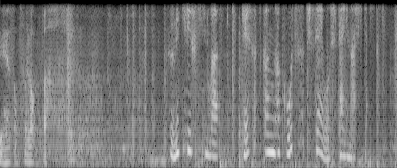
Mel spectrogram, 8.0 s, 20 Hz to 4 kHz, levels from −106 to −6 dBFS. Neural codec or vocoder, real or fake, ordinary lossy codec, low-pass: codec, 16 kHz in and 24 kHz out, 0.8 kbps, FocalCodec, streaming, 65536 codes; fake; none; 3.6 kHz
